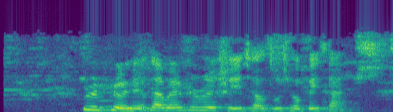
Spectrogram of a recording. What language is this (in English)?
Chinese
